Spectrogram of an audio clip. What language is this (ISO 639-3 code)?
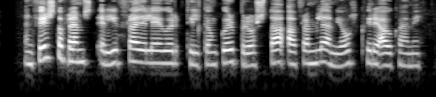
isl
